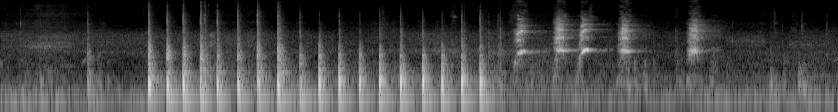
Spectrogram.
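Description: A dog barking in a fast, even run of about five barks a second for roughly three and a half seconds, followed by a few short, higher-pitched yips.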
